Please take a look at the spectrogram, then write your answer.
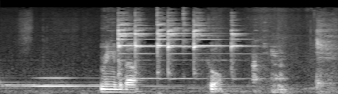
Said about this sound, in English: Okay, you can ring a bell.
